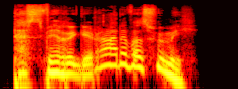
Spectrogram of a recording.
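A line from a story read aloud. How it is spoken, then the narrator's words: Calling out. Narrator (German): rief Passepartout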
